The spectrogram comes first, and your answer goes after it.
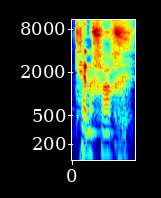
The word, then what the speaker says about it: Ten Hag: pick up everyone well done Owen notice your pronunciation of tenhach was spot on I've been I've been working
